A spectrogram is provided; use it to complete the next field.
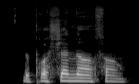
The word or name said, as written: le prochain enfant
